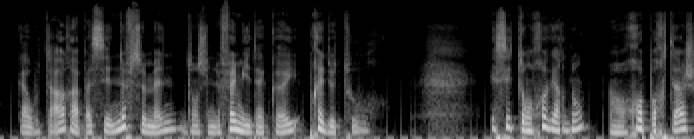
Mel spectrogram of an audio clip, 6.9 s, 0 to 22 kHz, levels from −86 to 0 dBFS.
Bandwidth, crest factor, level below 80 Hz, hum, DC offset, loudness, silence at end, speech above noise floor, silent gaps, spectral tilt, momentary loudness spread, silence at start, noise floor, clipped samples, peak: 18 kHz; 18 dB; -40 dBFS; none; 0.2%; -27 LUFS; 0 s; 27 dB; none; -6.5 dB/octave; 14 LU; 0.2 s; -53 dBFS; under 0.1%; -8 dBFS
